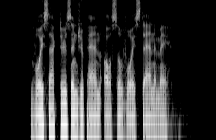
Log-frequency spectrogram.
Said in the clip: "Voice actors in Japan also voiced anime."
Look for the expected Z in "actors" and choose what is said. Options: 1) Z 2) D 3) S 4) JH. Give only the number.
1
